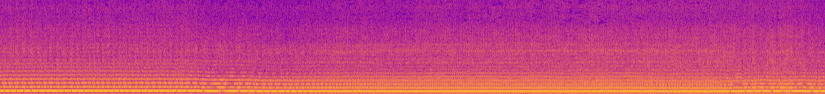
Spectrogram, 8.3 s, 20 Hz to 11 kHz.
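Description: Brushless motors and propellers of a Mini 250 FPV quadcopter, heard from its onboard camera, whining steadily as it flies. The pitch drops slightly about two seconds in as the throttle eases and climbs again near the end.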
